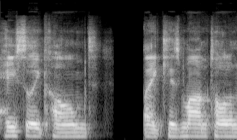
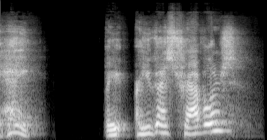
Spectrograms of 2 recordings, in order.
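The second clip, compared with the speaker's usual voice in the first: put-on very high small boy's voice, calling out; 10 semitones higher, 3 dB louder than usual. A storyteller voices a boy calling from the trees to travelers, young boy's voice. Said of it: "a boy's voice uh, from the trees say".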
